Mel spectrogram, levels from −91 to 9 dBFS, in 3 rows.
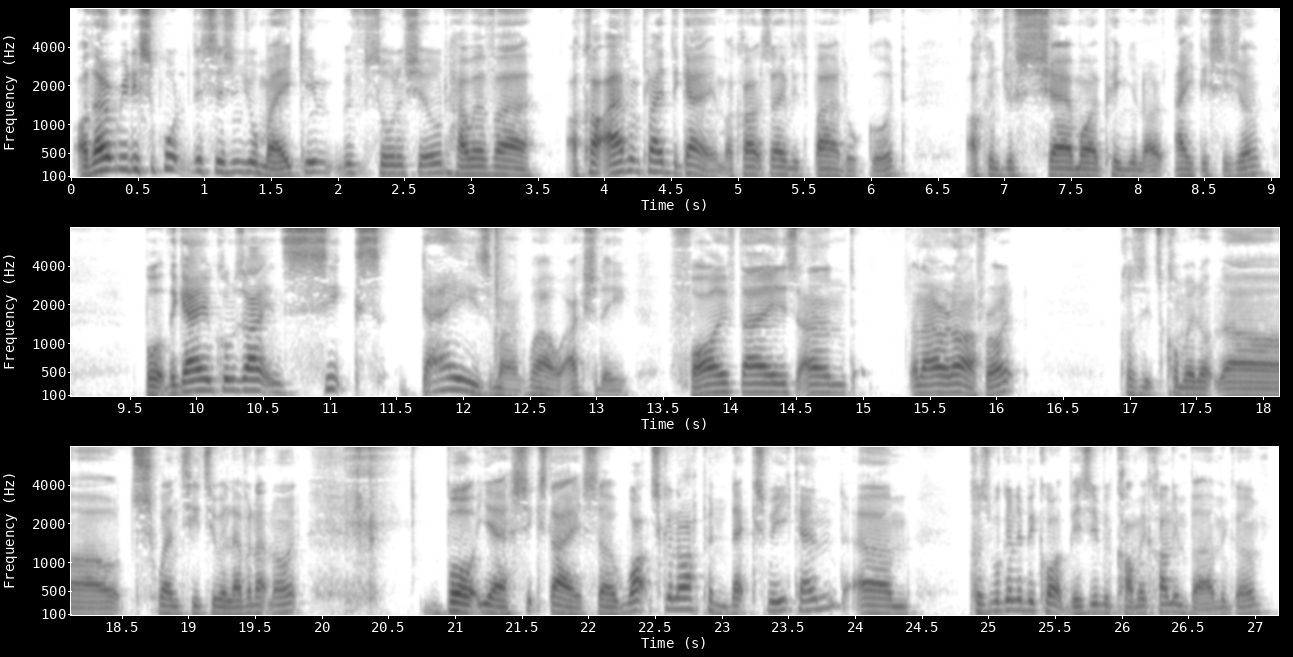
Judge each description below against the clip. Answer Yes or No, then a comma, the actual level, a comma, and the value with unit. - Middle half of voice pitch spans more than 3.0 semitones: Yes, wide, 5.6 semitones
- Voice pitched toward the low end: Yes, low, 130 Hz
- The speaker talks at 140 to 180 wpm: No, average, 200 wpm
